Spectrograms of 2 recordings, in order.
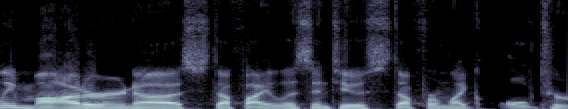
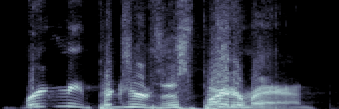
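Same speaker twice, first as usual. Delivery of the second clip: raised pitch, demanding tone; 7 semitones higher, 3 dB louder than usual. Giving the others a try at an impression: J. Jonah Jameson impression. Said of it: "That's my Jameson impression".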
